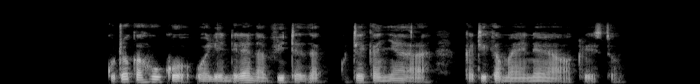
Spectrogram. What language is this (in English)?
Swahili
